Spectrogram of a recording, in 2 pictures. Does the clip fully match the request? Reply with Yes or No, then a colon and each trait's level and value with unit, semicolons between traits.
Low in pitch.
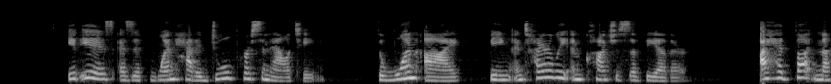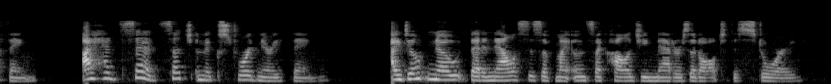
No: high, 195 Hz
